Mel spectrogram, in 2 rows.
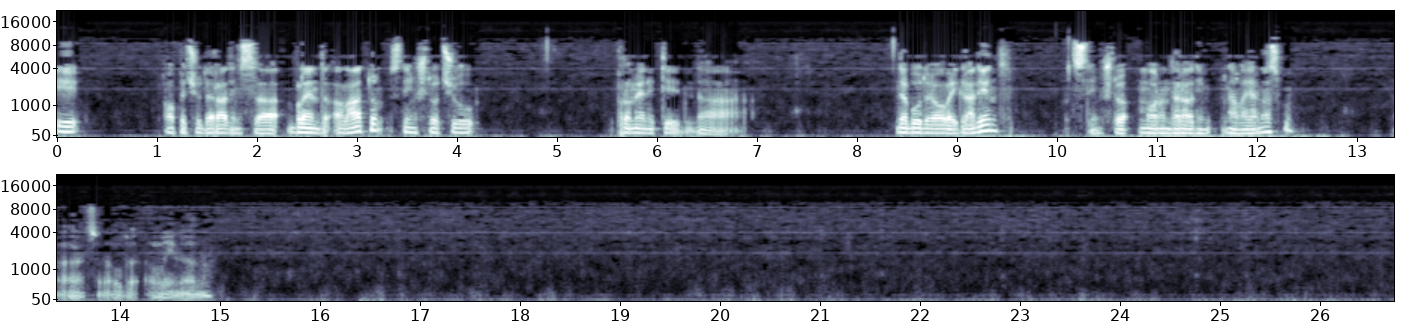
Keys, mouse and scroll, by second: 0.0 click, 2.1 click, 2.9 click, 4.7-5.1 scroll up 1, 7.5 click, 9.9 ctrl+z, 10.7 click, 11.5 click, 13.0 click, 13.9-16.5 drag, 17.0-18.2 drag, 21.2-22.3 drag, 23.0 click, 24.9-25.9 drag.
